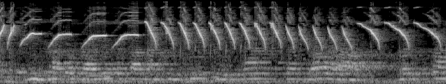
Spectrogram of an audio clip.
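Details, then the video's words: Canary singing, a few long whistled notes followed by a fast rolling series of sweeping downslurred notes, about three per second, set against background music. "KENARI GACOR NGEROL NEMBAK | CANARY SINGING"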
